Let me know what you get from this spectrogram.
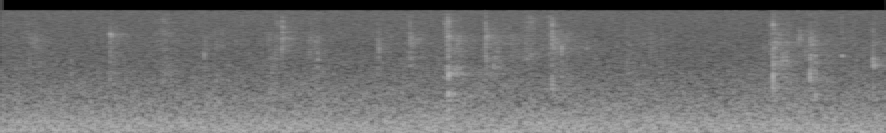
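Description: People chewing fried food, seasoned fries and chicken wings: scattered faint crunches and mouth clicks over a steady low hiss.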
